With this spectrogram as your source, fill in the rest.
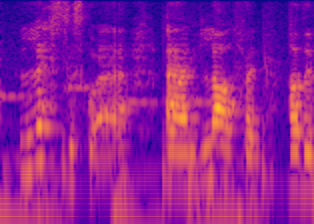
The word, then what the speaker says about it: Leicester: I'm feeling really proud that I can say leester square and laugh at other German tourists who do not know how to pronounce it so the next one just says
